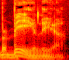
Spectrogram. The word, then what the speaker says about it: Birbiglia: But when the first time he came in here, he pointed out that his name probably should be pronounced Birbiglia.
